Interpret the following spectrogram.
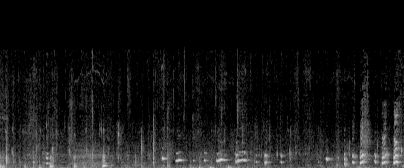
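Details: Twenty-six-day-old feral puppy eating raw food, giving a run of short, high whimpers and squeaks that cluster in the second half, over soft chewing and smacking noises and faint human voices.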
